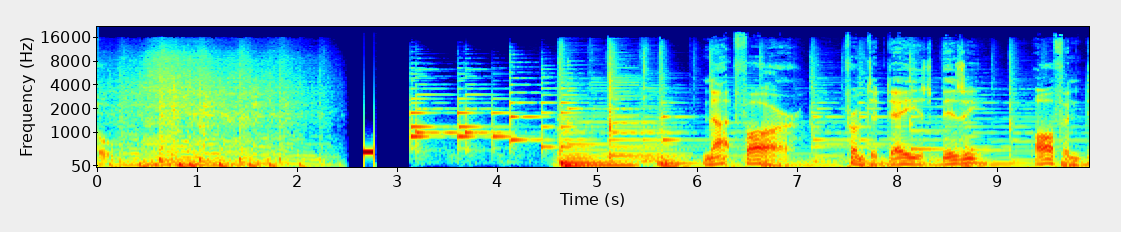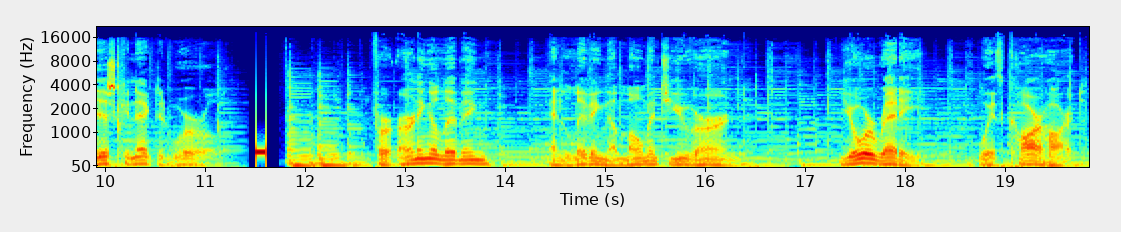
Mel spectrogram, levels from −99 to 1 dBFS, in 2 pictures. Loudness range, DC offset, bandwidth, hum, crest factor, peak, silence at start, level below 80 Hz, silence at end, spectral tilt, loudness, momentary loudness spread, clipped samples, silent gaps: 4 LU; under 0.1%; 18 kHz; none; 18 dB; 0 dBFS; 0 s; -28 dBFS; 0 s; -6 dB/octave; -18 LUFS; 18 LU; under 0.1%; 2.50-2.65 s, 2.79-3.11 s, 11.43-11.49 s, 11.61-11.73 s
